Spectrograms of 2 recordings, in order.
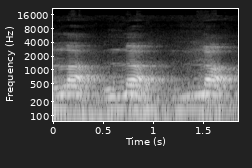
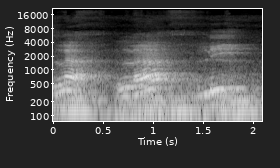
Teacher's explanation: huruf lam ini termasuk dari huruf-huruf yang semuanya itu tipis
